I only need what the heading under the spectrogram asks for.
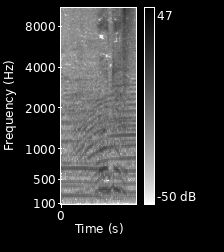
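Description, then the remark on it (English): A cow in a field lets out a long, low moo with a steady droning tone, loud, filling the short moment on its own with no talking. “I wonder if cows are friendly or not.”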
